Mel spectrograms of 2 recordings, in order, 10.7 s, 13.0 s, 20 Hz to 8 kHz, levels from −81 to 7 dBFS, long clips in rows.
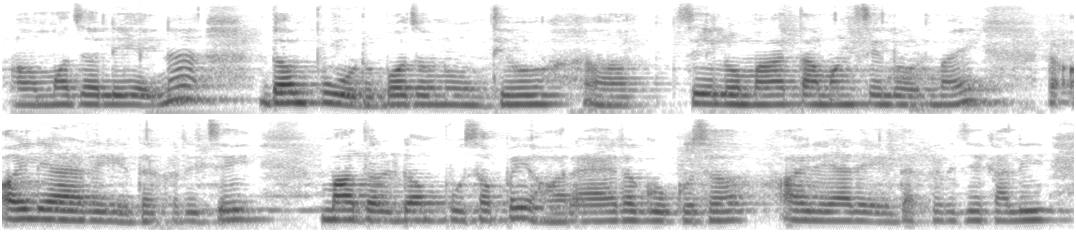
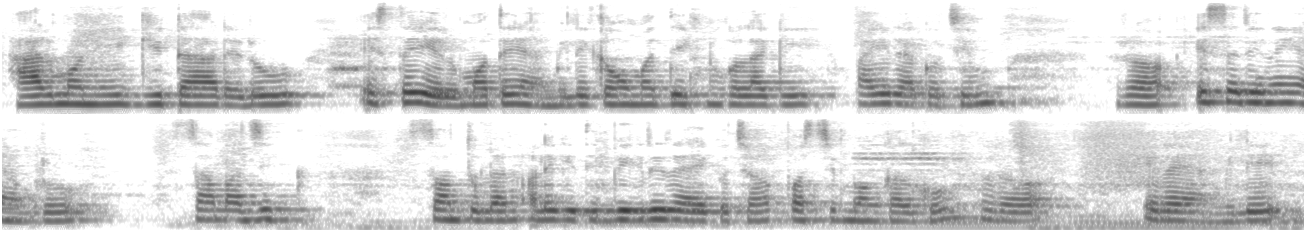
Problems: none marked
